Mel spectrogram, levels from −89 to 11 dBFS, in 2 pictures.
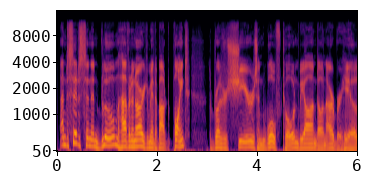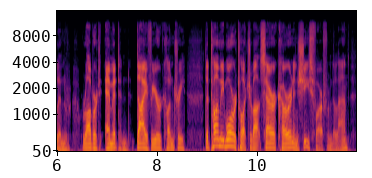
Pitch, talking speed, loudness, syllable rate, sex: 125 Hz, 210 wpm, -19 LUFS, 5.7 syllables/s, male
